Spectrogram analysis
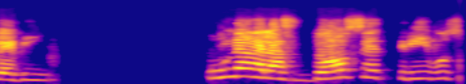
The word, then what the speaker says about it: Leví: El mismo le es dado el nombre de la tribu de Leví, pronunciado Leví, una de las 12 tribus originales de Israel, los cuales fueron formados, separados para el servicio sagrado de Hashem.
